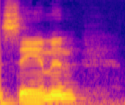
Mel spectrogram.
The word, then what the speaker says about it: salmon: pronounce the L so hard. And it would drive me nuts. And I was like, please don't. Like, if somebody pronounced the L in salmon, I knew without a doubt I was getting less than 10% tip.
